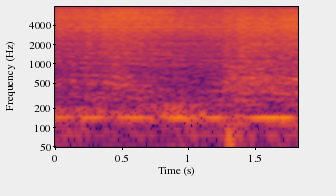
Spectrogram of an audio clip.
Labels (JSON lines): {"label": "anthrophony, boat engine", "recorder": "SoundTrap 500"}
